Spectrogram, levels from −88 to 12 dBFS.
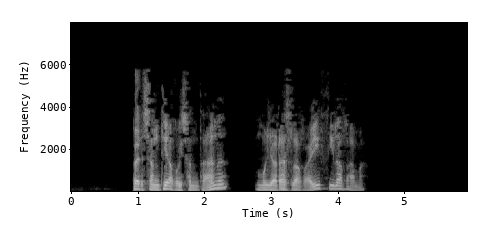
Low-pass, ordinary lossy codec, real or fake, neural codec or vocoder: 7.2 kHz; MP3, 24 kbps; fake; codec, 16 kHz, 16 kbps, FreqCodec, larger model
